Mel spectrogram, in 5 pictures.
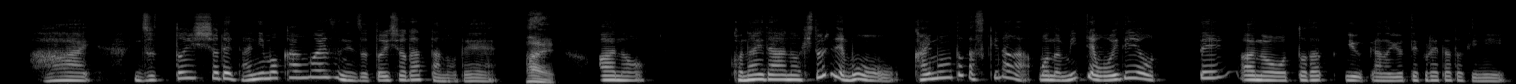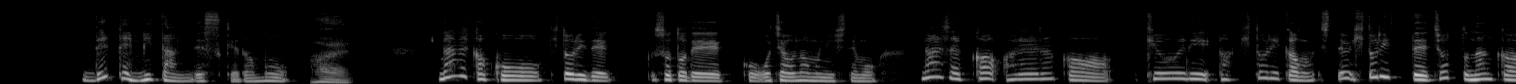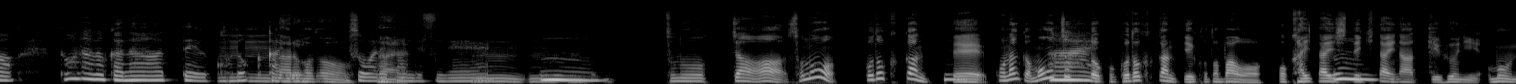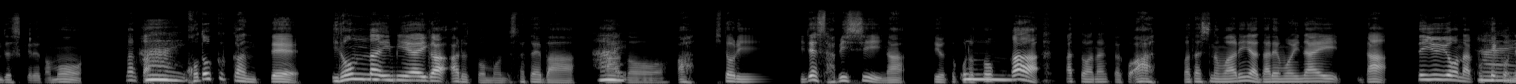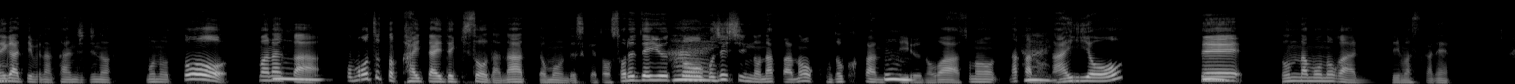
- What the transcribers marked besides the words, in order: tapping; other background noise
- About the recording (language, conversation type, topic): Japanese, advice, 別れた後の孤独感をどうやって乗り越えればいいですか？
